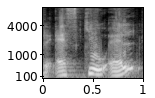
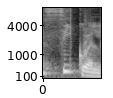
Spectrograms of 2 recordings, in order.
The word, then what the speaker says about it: SQL: And if you're wondering how SQL is pronounced, it is pronounced as either SQL or it's called SQL, guys.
